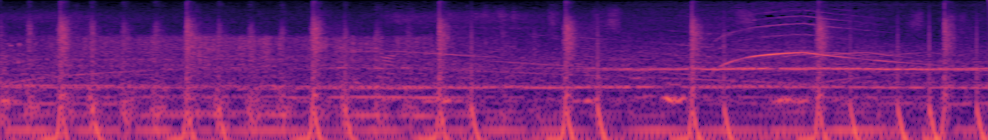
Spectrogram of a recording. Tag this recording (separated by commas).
Music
